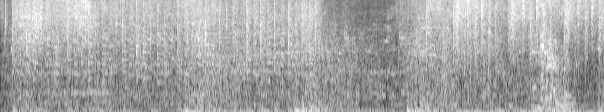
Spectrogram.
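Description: Weapon fire in the anti-gravity racing game Wipeout Omega Collection, with dense bursts of plasma shots and crashing impacts over a constant roar of racing engine noise, loud and continuous throughout.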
